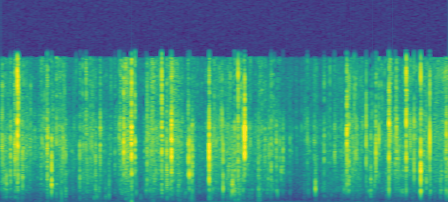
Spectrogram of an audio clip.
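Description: A small clear plastic bag full of translucent granules is crinkled and squeezed by the fingertips of both hands. It makes quiet, dense, bright crinkling and crackling, with many quick, sharp clicks and little low end. A faint low hum sits underneath.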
